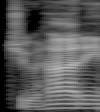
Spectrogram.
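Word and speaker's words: Juhani: real quick fast oh Jani Jani not too strong on the H Jani stressing the second Sil again and then Johannes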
